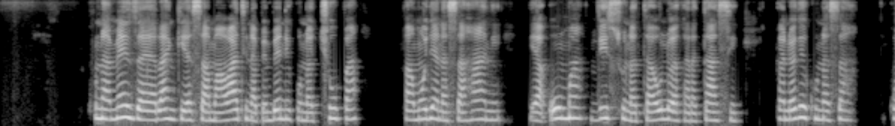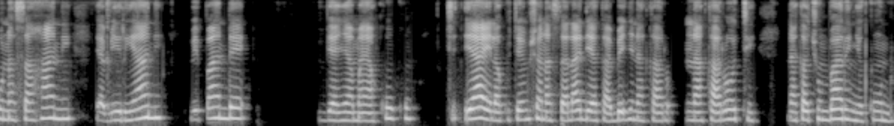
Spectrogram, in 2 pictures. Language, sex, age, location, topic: Swahili, female, 25-35, Mombasa, agriculture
